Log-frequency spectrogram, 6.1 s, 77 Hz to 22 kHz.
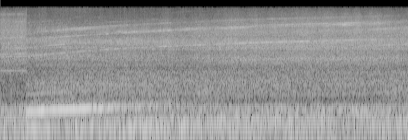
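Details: Cirrus Vision Jet, Williams FJ33-5A medium-bypass turbofan rated at 1,846 lb thrust, start heard from the cockpit: a deep roar with a thin whine climbing slowly and steadily in pitch as the engine spools up, with ITT, N2 and N1 rising; a clean, normal start.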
